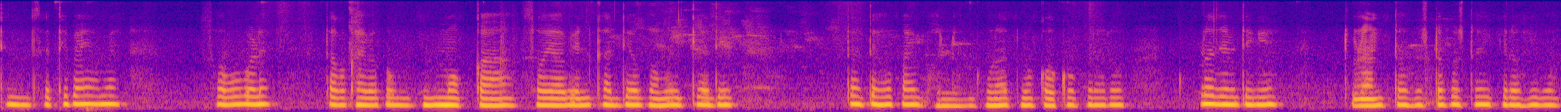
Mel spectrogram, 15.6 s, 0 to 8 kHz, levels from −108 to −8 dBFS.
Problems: none marked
